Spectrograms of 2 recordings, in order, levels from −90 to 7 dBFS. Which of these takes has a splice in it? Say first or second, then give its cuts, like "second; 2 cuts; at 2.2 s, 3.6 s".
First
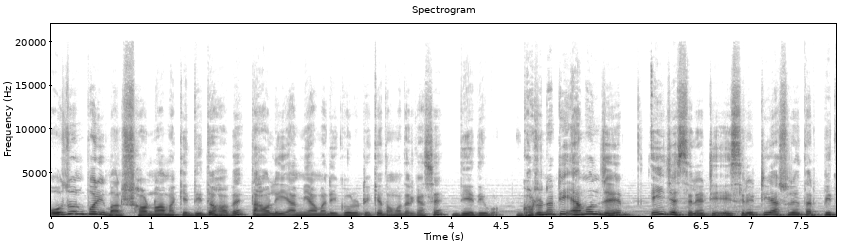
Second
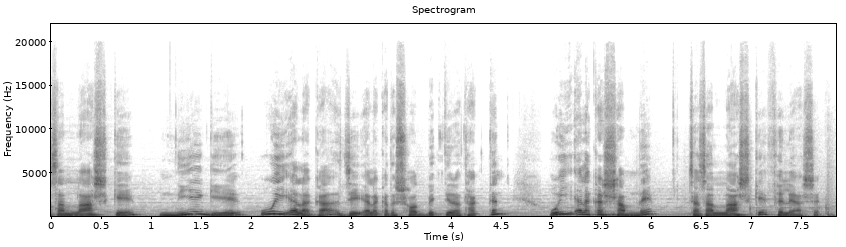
first; 2 cuts; at 2.0 s, 4.2 s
